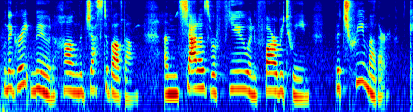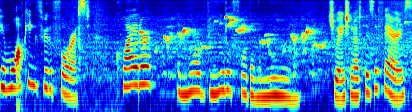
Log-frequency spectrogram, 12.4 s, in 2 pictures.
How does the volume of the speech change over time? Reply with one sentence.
The volume of the speech stays about the same.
